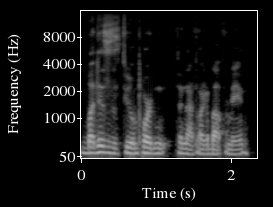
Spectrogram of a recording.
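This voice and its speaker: A man's voice: medium pitch, fast, breathy edge, no echo. A man hosting a podcast who has lost his voice, chatting casually and rambling before the show starts. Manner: relaxed, rambling, coughing. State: hoarse, lost voice. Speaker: podcast host. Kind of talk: casual pre-show chat. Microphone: desk microphone.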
